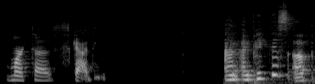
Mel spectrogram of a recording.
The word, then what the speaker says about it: Skau: Editing note here, it's pronounced Skadi. I learned how to pronounce it correctly. Just in the beginning there was Norwegian writing. When I had first read the word, I thought it was an O there, but it's actually a D sound.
